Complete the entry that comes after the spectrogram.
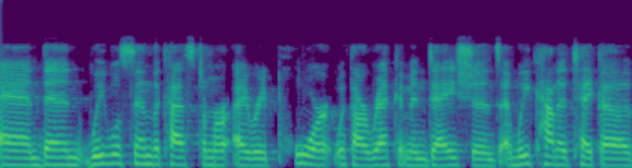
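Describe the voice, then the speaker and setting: Hardly pausing, a woman speaks with monotone, flat intonation and very even loudness. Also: fairly low pitch for a woman, moderate pace. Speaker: energy utility program manager. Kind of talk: webinar presentation. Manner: hesitant with fillers.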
